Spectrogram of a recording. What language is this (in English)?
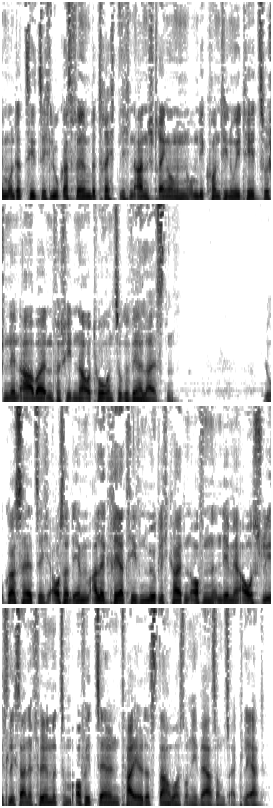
German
